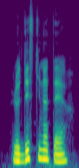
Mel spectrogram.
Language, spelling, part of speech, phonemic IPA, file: French, destinataire, noun, /dɛs.ti.na.tɛʁ/, Fr-destinataire.ogg
- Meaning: recipient, addressee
